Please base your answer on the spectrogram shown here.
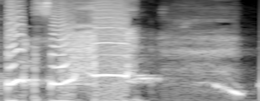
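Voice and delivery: high, frantic mock yell; hammed-up shout at bakery staff. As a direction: bark it like the frantic Pivot guy. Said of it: "Like, that was me".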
